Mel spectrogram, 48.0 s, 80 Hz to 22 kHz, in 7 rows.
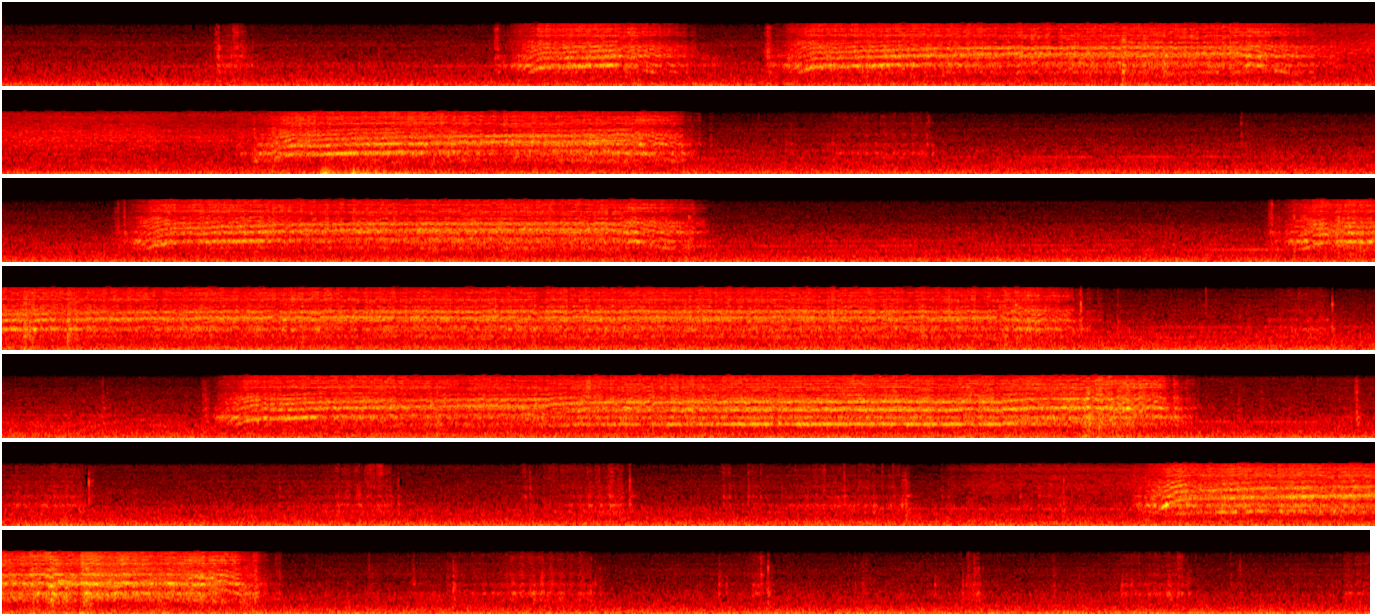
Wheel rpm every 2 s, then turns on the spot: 0, 40, 140, 20, 120, 20, 0, 120, 70, 0, 130, 160, 140, 10, 110, 190, 110, 0, 0, 20, 180, 30, 0, 0.
10-12 32-34 38-40 42-44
